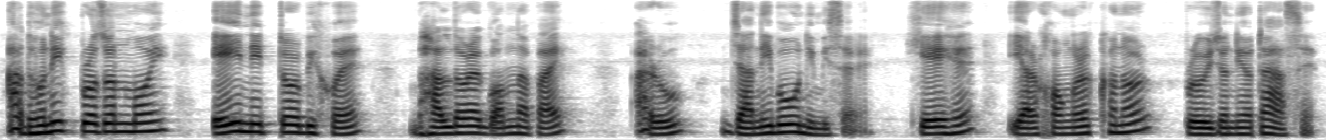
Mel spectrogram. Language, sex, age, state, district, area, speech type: Assamese, male, 18-30, Assam, Sivasagar, rural, spontaneous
